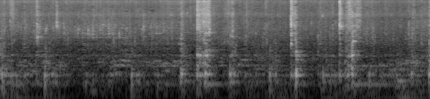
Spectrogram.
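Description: Sliced onions and bay leaves frying in hot oil in a metal pot, a steady sizzle, while a spatula stirs and scrapes against the pot several times.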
